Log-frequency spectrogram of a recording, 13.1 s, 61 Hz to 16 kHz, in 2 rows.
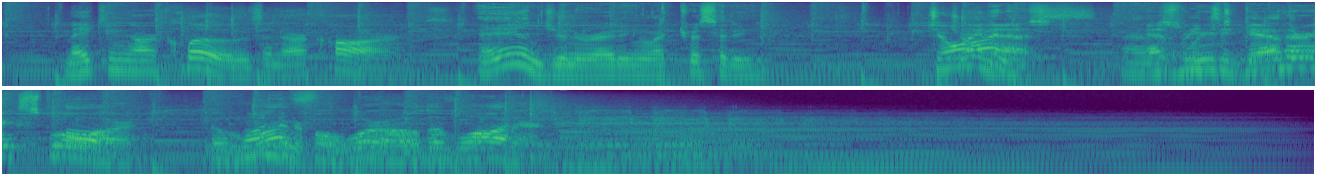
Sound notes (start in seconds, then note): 3.9 speaking together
